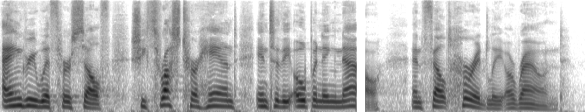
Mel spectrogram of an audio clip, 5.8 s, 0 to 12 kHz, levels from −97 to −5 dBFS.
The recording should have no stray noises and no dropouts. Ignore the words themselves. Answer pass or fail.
fail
